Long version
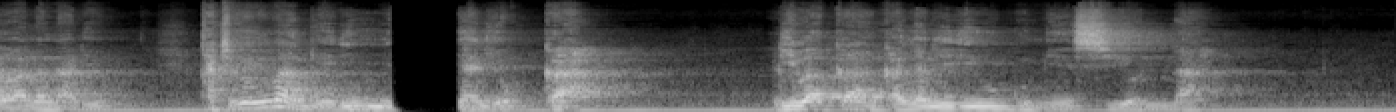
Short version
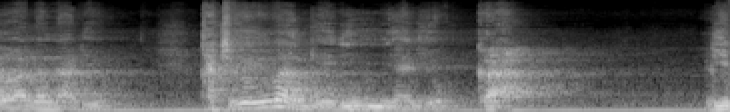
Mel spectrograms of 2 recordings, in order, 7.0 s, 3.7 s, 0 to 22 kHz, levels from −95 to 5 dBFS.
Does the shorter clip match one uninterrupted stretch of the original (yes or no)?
no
